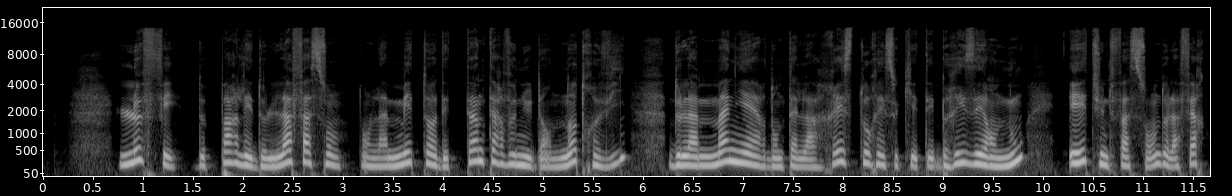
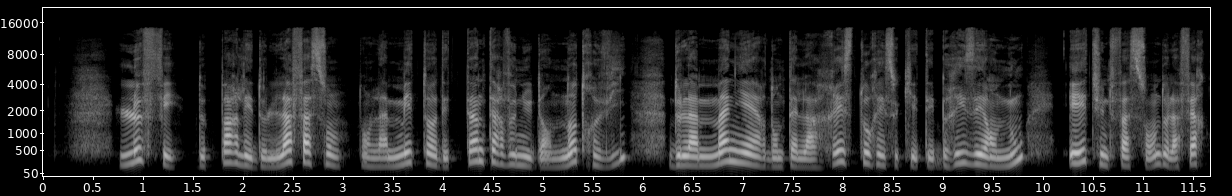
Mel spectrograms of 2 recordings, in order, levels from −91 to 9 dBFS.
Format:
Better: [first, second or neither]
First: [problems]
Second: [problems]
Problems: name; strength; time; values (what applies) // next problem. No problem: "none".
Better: first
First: none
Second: thin; very; fading below 450 Hz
